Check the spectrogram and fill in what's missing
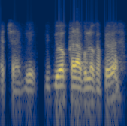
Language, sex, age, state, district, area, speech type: Sindhi, male, 30-45, Madhya Pradesh, Katni, urban, conversation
